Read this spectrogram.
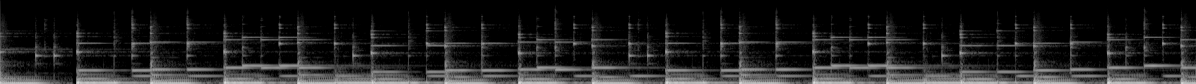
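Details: A bright marimba-like mallet melody plays in a steady repeating rhythm, with no animal sound.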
